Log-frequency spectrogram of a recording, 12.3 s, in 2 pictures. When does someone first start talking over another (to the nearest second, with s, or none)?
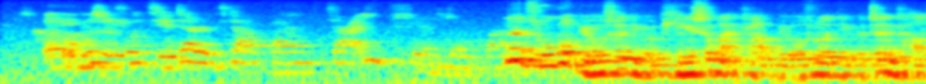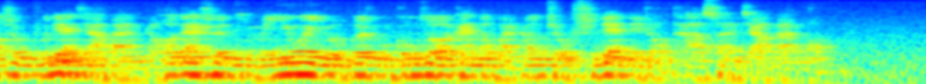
none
